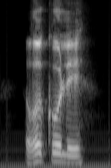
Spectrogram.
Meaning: to restick, to stick back, reattach
- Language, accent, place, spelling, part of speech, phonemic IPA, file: French, France, Lyon, recoller, verb, /ʁə.kɔ.le/, LL-Q150 (fra)-recoller.wav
